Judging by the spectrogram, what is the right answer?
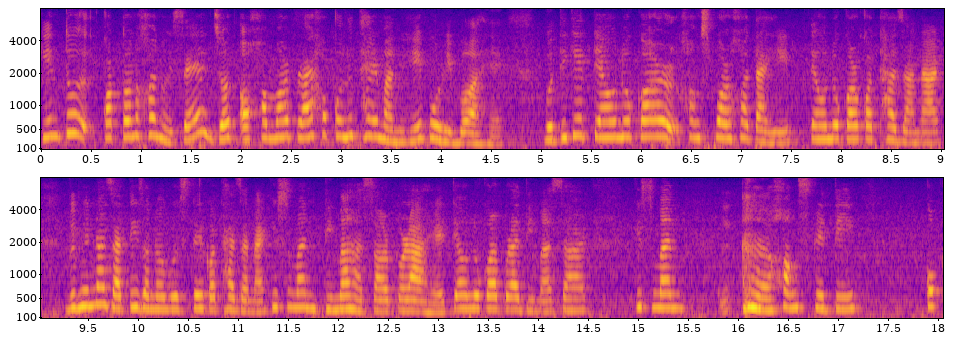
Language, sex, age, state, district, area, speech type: Assamese, other, 18-30, Assam, Nalbari, rural, spontaneous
